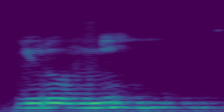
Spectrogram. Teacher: yurumi suena por la nariz, pero la M ya le nasaliza la I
